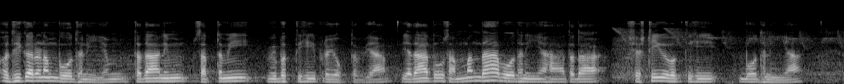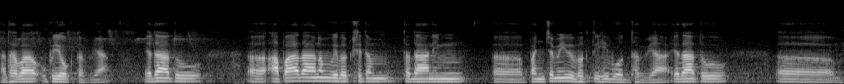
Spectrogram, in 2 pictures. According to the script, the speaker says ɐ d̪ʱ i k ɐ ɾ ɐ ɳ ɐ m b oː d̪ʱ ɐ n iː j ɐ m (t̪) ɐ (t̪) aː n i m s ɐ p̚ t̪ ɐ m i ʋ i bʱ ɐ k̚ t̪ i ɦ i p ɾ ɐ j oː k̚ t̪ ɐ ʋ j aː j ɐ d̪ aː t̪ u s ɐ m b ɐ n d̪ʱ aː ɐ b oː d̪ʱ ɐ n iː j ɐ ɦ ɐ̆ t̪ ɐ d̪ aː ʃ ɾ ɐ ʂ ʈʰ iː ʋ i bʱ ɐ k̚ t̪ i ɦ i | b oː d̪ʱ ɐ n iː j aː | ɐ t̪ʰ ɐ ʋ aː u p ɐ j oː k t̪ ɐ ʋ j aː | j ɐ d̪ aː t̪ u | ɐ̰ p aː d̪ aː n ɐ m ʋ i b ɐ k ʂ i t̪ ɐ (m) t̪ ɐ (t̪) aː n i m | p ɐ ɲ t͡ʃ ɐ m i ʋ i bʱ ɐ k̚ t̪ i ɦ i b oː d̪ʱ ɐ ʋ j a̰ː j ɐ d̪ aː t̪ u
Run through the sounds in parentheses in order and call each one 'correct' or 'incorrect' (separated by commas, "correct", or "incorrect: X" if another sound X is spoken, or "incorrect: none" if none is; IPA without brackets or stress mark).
correct, incorrect: d̪, correct, incorrect: d̪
